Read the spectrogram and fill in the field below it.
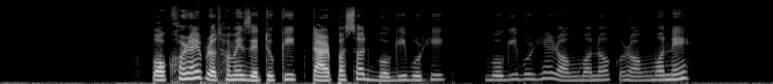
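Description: From 3.28 to 4.72 s the speech is pulled down by roughly 15 dB in about 3 dB jumps, a few per second, and from 6.48 to 6.88 s it comes back up by a similar amount in much quicker steps. This is zipper noise: the gain moves in unsmoothed increments, so each jump ticks audibly. On a waveform the envelope shows a staircase, and a spectrogram shows thin vertical broadband lines at each step.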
